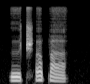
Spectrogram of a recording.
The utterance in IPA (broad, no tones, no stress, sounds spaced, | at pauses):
ɯ t͡ʃʼ ʌ p a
